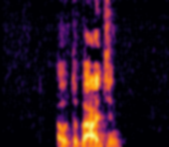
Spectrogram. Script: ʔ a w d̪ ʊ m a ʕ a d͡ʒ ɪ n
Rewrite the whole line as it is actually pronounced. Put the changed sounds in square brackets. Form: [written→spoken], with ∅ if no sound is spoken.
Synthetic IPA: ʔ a w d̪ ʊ [m→b] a ʕ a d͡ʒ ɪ n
